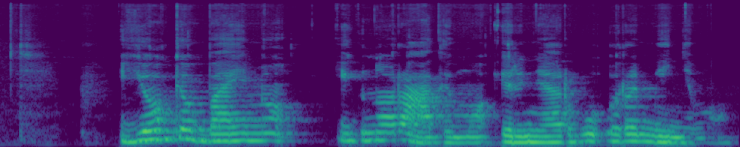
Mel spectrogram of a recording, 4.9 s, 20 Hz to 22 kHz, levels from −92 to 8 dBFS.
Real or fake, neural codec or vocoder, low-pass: fake; vocoder, 44.1 kHz, 128 mel bands every 256 samples, BigVGAN v2; 19.8 kHz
